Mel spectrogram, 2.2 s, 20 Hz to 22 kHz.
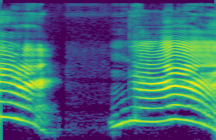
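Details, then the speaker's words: Adult imitating the drawn-out 'nah' cry of an infant aged 0–3 months, twice; this cry signals a tired baby, whose mouth widens towards the sides. "nah you tell the difference nah means baby is is tired sometimes their mouth even opens"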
